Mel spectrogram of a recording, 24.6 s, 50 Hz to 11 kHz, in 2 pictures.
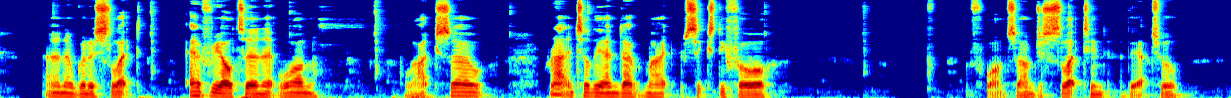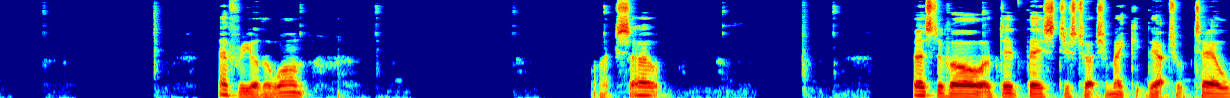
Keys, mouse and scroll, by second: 1.5-3.9 shift+drag, 5.2 shift+click, 7.7-22.8 shift+drag.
